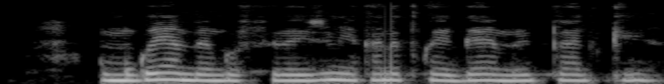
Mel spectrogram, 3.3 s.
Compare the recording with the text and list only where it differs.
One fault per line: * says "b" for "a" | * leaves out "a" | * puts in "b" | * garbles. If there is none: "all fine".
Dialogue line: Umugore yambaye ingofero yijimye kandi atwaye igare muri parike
all fine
